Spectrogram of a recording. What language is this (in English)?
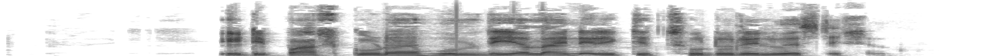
Bangla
